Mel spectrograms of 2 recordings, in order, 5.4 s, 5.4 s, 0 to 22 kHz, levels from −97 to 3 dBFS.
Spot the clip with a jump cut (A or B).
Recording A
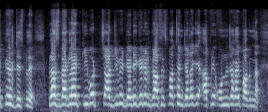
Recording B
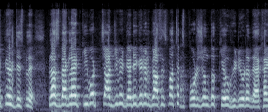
B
